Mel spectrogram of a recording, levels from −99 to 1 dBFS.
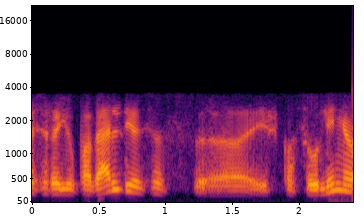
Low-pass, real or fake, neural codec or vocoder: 3.6 kHz; real; none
